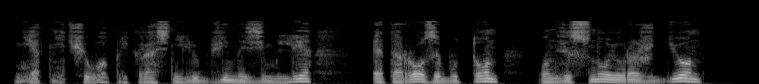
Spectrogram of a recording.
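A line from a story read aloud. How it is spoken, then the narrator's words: Anxious whisper. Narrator (Russian): Мэгги почувствовала беспокойство и прошептала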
